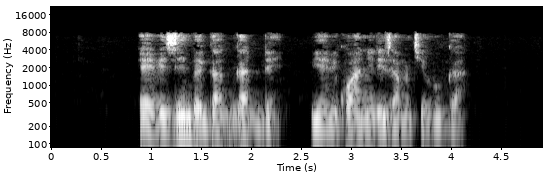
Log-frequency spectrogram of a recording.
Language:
Ganda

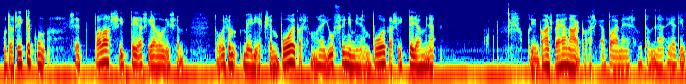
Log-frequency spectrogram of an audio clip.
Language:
Finnish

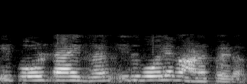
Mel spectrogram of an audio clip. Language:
Malayalam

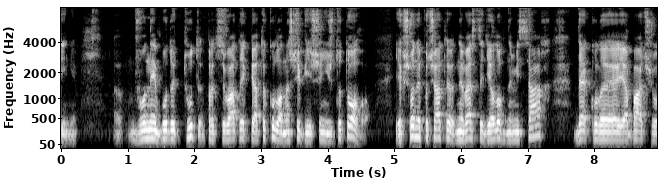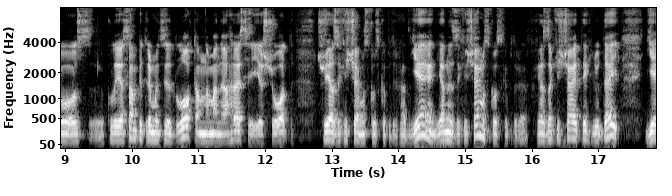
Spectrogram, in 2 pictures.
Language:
Ukrainian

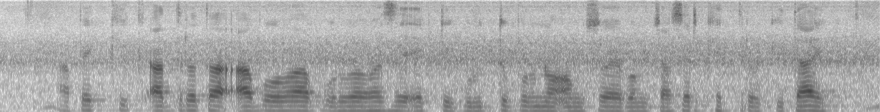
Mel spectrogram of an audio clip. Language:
Bangla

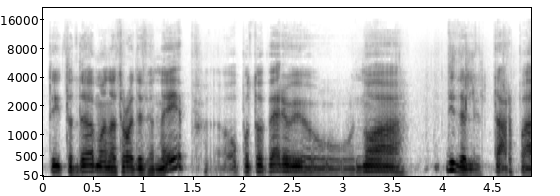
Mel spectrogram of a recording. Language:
Lithuanian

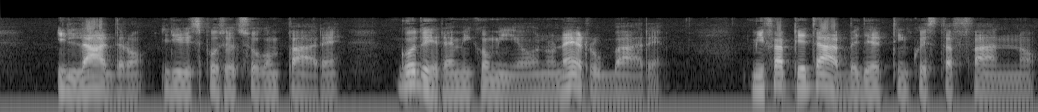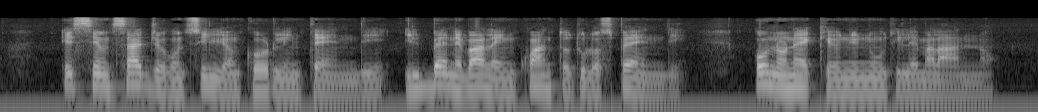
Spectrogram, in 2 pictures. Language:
Italian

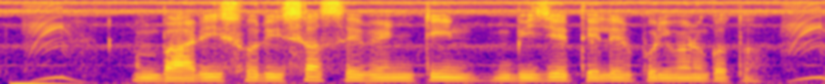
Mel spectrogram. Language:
Bangla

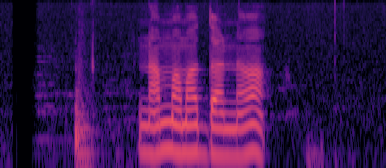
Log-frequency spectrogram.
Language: Sinhala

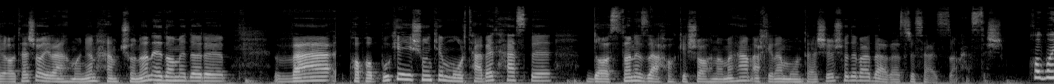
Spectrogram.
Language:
Persian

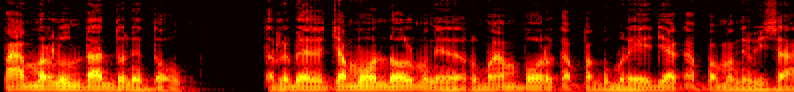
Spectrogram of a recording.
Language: Tonsea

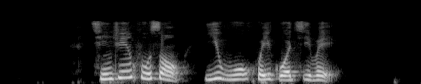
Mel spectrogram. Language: Chinese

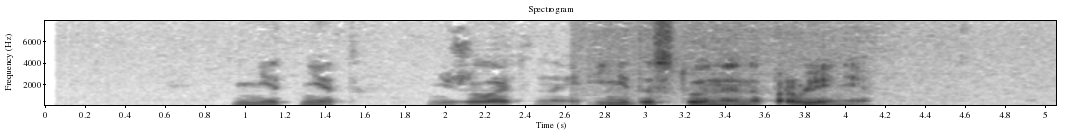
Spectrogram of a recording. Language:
Russian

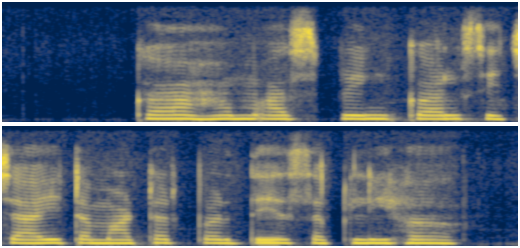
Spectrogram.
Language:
Magahi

